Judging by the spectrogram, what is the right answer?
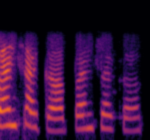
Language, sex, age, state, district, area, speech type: Kashmiri, female, 18-30, Jammu and Kashmir, Bandipora, rural, conversation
